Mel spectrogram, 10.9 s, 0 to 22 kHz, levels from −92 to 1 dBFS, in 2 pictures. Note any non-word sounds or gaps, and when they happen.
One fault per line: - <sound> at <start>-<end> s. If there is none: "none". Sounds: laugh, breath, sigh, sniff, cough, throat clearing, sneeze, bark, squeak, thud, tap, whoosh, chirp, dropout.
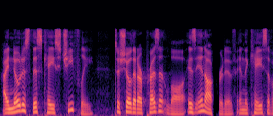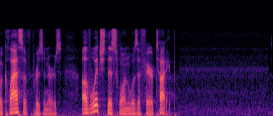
none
